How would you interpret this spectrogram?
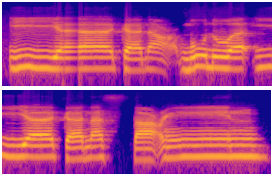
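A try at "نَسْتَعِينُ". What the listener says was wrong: Masih dari hidung. Nasta'in. Nah, nunnya jangan nasta'in. Nunnya begitu.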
